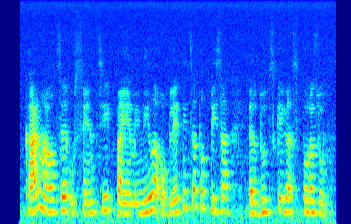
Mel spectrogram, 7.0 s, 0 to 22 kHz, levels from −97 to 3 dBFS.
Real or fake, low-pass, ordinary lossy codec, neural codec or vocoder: real; none; none; none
